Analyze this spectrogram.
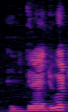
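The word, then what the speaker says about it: graduate: ज कब बोलते हैं, जब डी जैसे एक वर्ड लेते हैं ग्रेजुएट, ग्रेजुएट में डी का उच्चारण जो है ज के रूप में हुआ, है ना।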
